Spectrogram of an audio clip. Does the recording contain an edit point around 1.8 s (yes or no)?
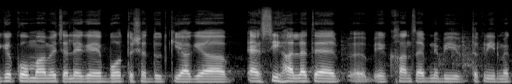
no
